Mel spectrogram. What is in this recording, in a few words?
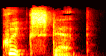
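"quickstep", British English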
